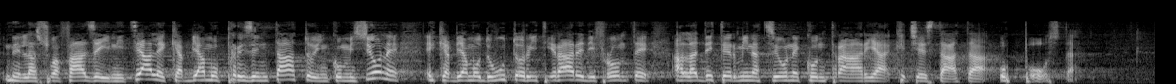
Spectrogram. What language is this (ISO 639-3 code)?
ita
